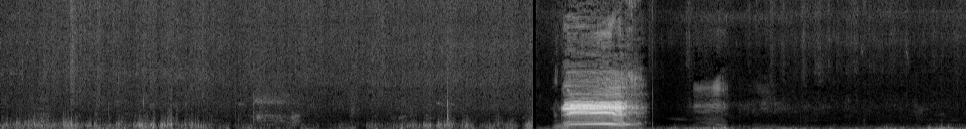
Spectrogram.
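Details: Cattle eating grass: after a stretch of rustling and munching, one loud, drawn-out harmonic moo of about one and a half seconds, then a shorter, fainter second call, with low rumbling background noise.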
